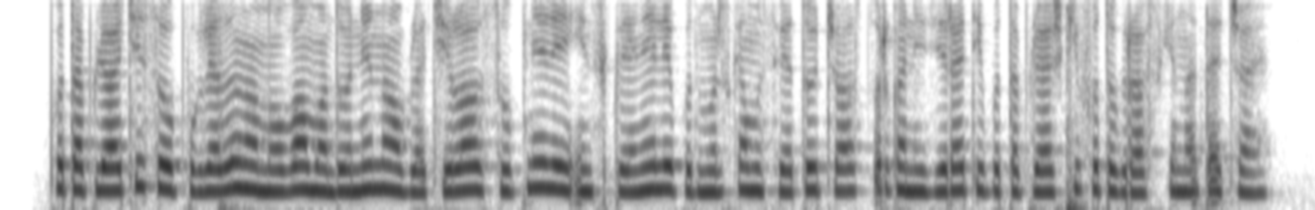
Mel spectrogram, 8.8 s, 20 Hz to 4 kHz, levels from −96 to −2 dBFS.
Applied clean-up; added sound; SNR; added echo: neural separator model SepFormer DNS4.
